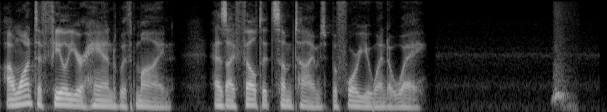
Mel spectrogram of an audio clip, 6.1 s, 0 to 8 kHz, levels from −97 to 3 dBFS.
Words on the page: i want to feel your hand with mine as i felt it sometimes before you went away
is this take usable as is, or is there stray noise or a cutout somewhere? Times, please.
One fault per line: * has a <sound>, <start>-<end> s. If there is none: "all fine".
* has a whoosh, 5.5-5.8 s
